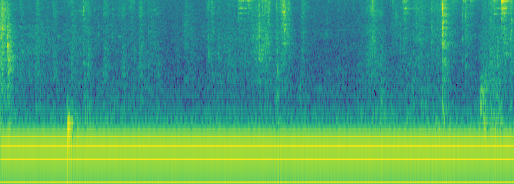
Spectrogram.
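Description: Dog sniffing and scraping with its paws under a wooden shelf unit, hunting for a treat that rolled underneath, in short scattered scrabbles. A steady low hum runs underneath throughout and is the loudest part.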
